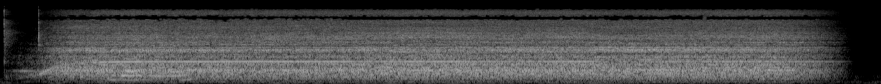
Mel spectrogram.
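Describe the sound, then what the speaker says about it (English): A hair dryer on its cool setting blows steadily for about eight seconds, a loud, even airy whoosh with a faint whine, starting abruptly and cutting off at the end. "So usually I'll take my blow dryer on cool."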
